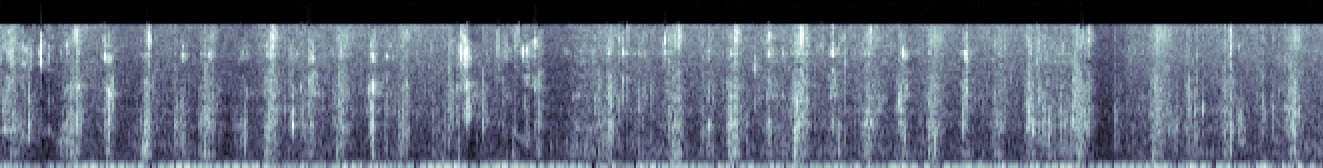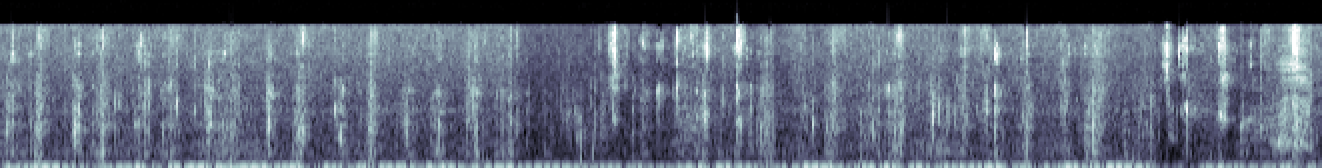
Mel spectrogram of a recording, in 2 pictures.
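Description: Close-miked eating of jelly cubes: biting and chewing, a dense stream of wet clicks and crunches.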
